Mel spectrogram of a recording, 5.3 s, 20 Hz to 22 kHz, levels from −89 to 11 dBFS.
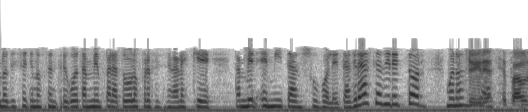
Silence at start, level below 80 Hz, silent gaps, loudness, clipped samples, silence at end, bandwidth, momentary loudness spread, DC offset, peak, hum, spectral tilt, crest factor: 0 s; -36 dBFS; none; -12 LUFS; 0.4%; 0 s; 5.4 kHz; 5 LU; under 0.1%; 0 dBFS; none; -8 dB/octave; 12 dB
